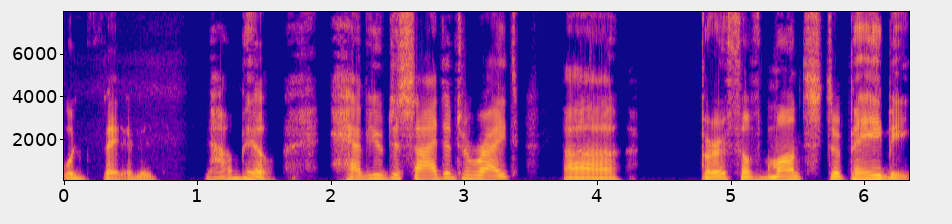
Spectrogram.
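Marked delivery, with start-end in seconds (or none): 1.1-6.3 put-on high, lilting English woman's accent. Quoting an English woman asking whether he wrote it: imitating Frances Dole's English accent. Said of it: "an English woman with a wonderful accent".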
